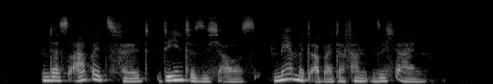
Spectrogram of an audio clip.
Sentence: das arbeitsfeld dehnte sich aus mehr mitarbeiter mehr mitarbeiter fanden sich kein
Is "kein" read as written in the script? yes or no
no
